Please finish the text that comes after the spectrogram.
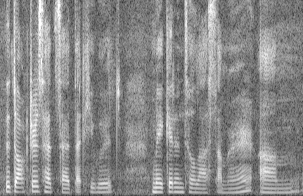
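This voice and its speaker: A young woman from Japan, speaking in a soft, reflective way with frequent pauses and fillers. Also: fairly low pitch, steady tone, gravelly, slight background noise. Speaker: vlogger. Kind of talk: reflective personal voice-over.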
